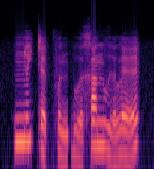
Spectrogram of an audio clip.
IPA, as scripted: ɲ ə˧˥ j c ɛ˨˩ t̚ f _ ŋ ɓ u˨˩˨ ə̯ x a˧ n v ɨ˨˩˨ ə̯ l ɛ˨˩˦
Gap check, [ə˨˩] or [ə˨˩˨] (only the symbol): ə˨˩˨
